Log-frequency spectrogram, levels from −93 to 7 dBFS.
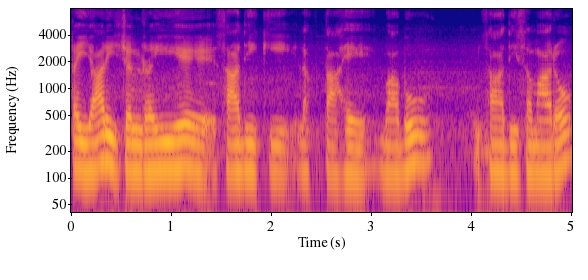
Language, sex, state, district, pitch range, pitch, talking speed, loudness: Hindi, male, Bihar, East Champaran, 110-125 Hz, 120 Hz, 145 wpm, -17 LUFS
